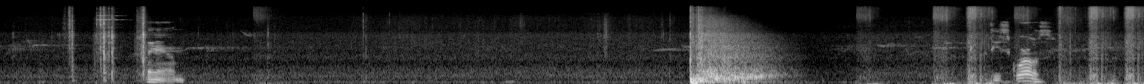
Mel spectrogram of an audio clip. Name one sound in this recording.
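A young man speaks briefly and calmly, close to a microphone.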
